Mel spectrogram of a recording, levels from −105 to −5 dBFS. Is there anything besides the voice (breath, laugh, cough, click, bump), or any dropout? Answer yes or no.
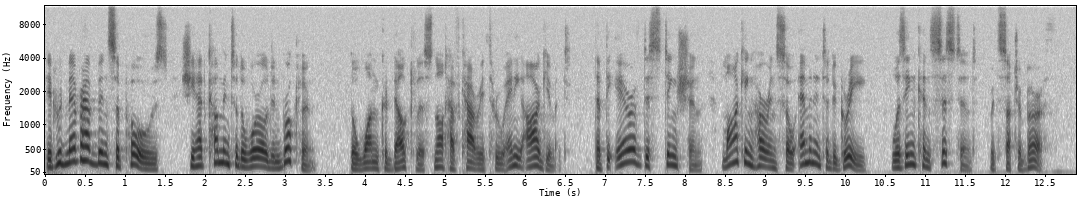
no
